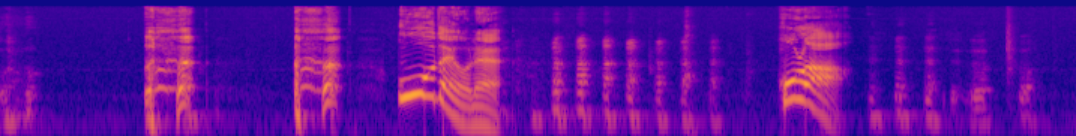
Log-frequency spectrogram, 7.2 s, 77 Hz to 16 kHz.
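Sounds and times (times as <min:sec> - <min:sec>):
person forcing a cough: 0:01.0 - 0:01.4, 0:02.0 - 0:02.4
speech: 0:02.9 - 0:03.4, 0:05.2 - 0:05.7
laughter: 0:03.5 - 0:04.9, 0:05.8 - 0:06.9.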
